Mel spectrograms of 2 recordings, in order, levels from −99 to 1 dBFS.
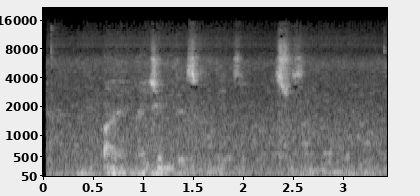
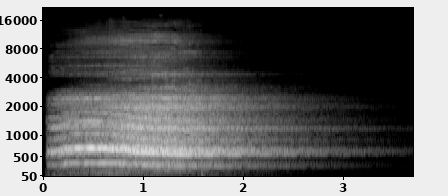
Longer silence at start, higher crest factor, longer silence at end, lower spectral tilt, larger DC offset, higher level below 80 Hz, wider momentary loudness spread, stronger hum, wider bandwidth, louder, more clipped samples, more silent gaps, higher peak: about the same, 0.05 s vs 0.05 s; first, 22 dB vs 16 dB; second, 0 s vs 1.45 s; about the same, -3 dB/octave vs -3 dB/octave; neither; first, -48 dBFS vs -76 dBFS; about the same, 16 LU vs 17 LU; neither; first, 15.5 kHz vs 12 kHz; about the same, -22 LUFS vs -20 LUFS; neither; neither; about the same, -4 dBFS vs -6 dBFS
